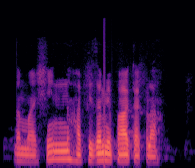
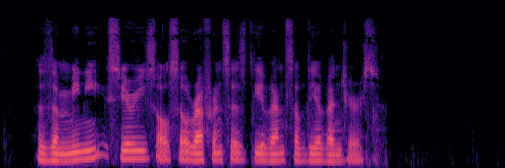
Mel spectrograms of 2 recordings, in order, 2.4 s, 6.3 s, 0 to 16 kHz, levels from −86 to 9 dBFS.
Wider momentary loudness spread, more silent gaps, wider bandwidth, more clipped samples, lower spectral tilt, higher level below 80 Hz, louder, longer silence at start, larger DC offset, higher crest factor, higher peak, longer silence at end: about the same, 8 LU vs 9 LU; neither; about the same, 10.5 kHz vs 11.5 kHz; neither; first, -8.5 dB/octave vs -6.5 dB/octave; about the same, -58 dBFS vs -60 dBFS; first, -23 LUFS vs -27 LUFS; second, 0.15 s vs 0.45 s; neither; about the same, 20 dB vs 20 dB; first, -4 dBFS vs -8 dBFS; second, 0.45 s vs 1.6 s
